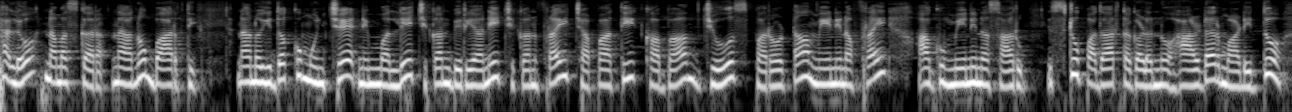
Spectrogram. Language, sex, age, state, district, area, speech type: Kannada, female, 18-30, Karnataka, Chikkaballapur, rural, spontaneous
